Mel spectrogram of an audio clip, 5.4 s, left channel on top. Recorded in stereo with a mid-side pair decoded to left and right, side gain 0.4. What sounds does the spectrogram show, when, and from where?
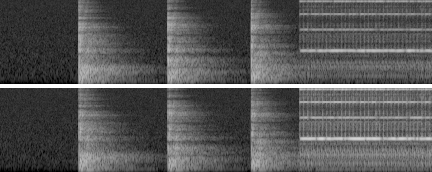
1.0 s hammering: 50° left, 4 m
3.7 s a phone ringing: 65° right, 0.8 m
